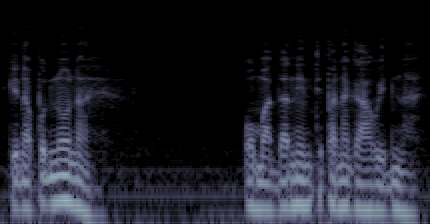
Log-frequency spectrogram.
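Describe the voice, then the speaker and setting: A man's voice: sits low, steady tone, brisk, darkish tone. A man playing a regretful, earnest young father in a radio drama, with heartfelt, longing delivery. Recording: faint background noise.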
